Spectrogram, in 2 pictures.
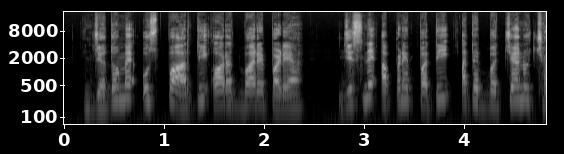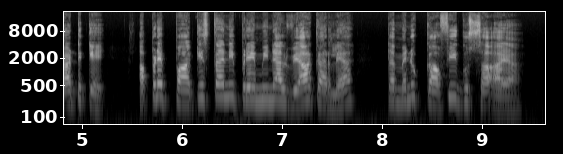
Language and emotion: Punjabi, disgusted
